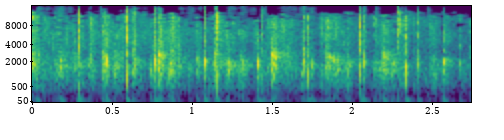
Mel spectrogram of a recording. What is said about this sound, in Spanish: Último aplauso.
